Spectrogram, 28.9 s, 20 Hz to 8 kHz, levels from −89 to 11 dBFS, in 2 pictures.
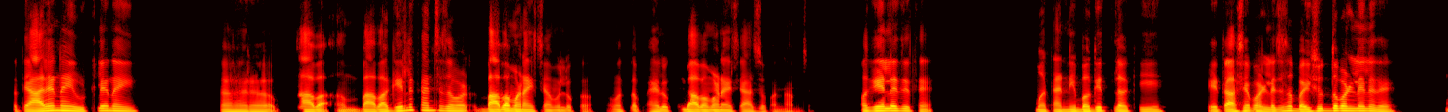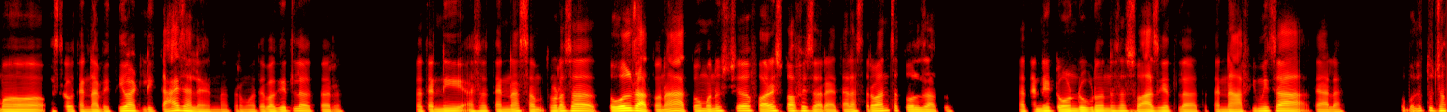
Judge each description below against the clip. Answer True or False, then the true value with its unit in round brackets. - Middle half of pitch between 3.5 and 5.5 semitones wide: True (4.1 semitones)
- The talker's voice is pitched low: True (120 Hz)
